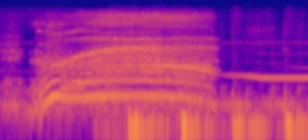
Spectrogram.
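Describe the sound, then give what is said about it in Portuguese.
A man draws two axes and lets out a single loud, sustained roaring yell with all his strength, lasting nearly two seconds, rising sharply then holding steady before cutting off, with a faint hum lingering afterward. “ele saca os dois machados e grita com toda a sua força.”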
